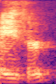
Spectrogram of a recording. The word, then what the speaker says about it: aether: is obscuring either and this or aether whatever you want to say you can pronounce it both ways um but in any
